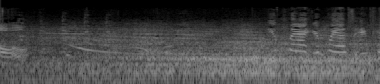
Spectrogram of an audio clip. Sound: airplane roaring

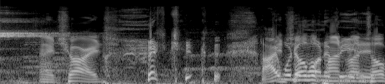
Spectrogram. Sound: whistle; laughing

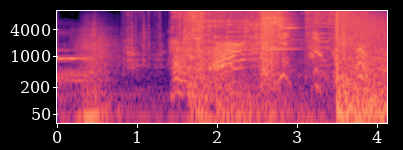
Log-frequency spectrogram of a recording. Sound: grunting

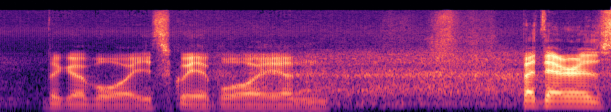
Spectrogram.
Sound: audience laughs

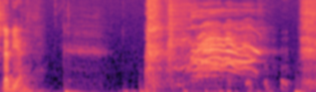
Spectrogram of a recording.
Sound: laughs

